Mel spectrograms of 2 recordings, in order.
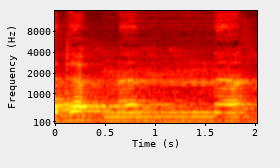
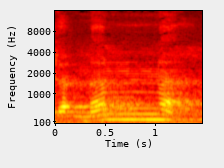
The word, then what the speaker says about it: تأمنا: عندك هنا تجد على هامش المصحف يجب الروم أو الإشمال في كلمة تأمنا، والإشمال هو أن تنطق النون كمن يريد أن ينطق بالضم دون أن يظهر لذلك أثر في النطق، فتقول ما لك لا تأمنا، وليس تأمنا قبل النطق بالإشارة بالضم، بحيث أن الأعمى لا يرى فرقا.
